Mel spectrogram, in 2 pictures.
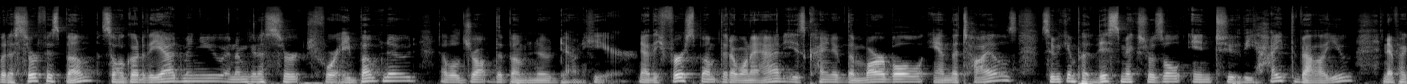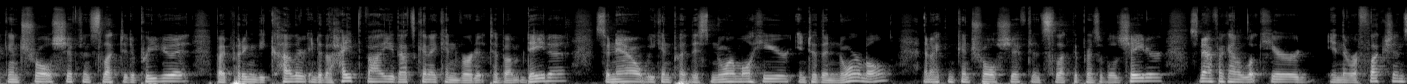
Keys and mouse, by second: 0.2 middle click, 0.5 middle click, 1.0 shift+a, 6.4 click, 6.4 middle click, 10.0 click, 11.1-12.6 drag, 14.7 ctrl+shift+click, 15.0 click, 18.5-19.2 drag, 19.6 KP_0, 20.3 middle click, 20.7 click, 21.3-22.7 drag, 24.3 ctrl+shift+click, 25.3-25.7 middle drag, 26.0-27.4 middle drag, 27.8 middle click.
